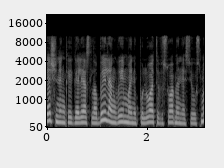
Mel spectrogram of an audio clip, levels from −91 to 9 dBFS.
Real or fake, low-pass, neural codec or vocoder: real; 9.9 kHz; none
